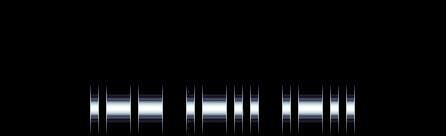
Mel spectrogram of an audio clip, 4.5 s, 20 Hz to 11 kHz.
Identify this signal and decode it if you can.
Morse code, heard as a keyed tone, about 16 wpm, 700 Hz. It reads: WLL
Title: USA Call Sign Postfixes - 3 Letters 15wpm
